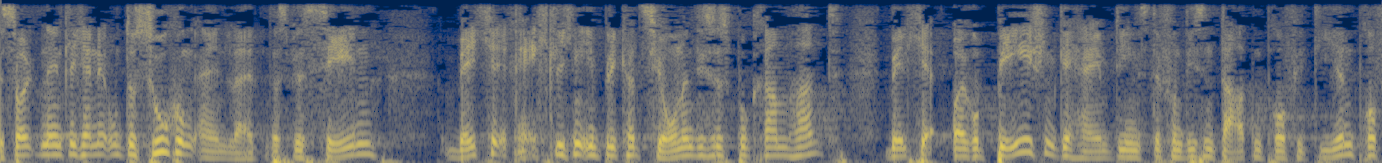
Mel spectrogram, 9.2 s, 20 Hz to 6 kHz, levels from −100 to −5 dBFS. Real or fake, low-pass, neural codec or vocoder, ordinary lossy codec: real; 5.4 kHz; none; none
